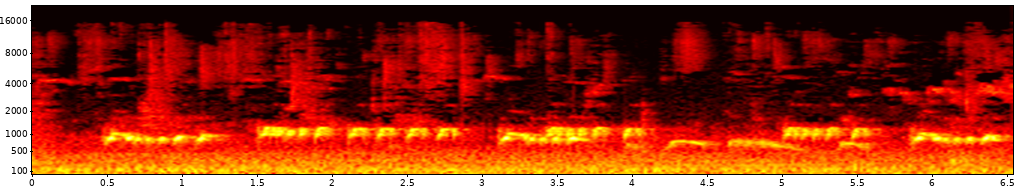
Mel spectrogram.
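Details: Morning zebra doves calling back and forth: rolling trilled coos alternating with clusters of short clipped notes, phrases overlapping from more than one bird, low rumbling background.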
